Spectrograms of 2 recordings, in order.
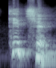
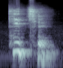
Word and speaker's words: kitchen: Kitchen, repitam comigo. Kitchen. A pronúncia é bem forte, tá? Que é cozinha. Kitchen. Bem parecido com frango, chicken, mas é kitchen.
